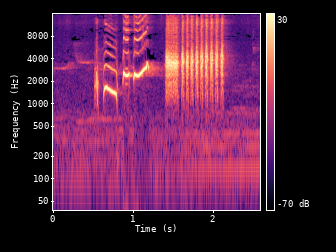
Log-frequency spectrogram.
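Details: Kaso-kaso singing vigorously, with clear whistled notes sliding down, then up, followed by a loud rasping burst and a fast stuttering train of about eight pulses.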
